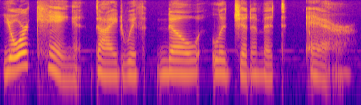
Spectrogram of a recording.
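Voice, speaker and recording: The dark warlord sorceress of this roleplay audio drama is played by a woman with a lowish voice, recorded dry. She taunts in a theatrical, sardonic, imperious way with lingering pauses, and her mood is teasing and revealing.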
